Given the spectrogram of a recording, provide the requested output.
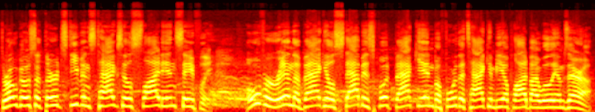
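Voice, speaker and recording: A man's voice: extremely high pitch, fairly even intonation, moderate pace, fairly bright tone. A young man doing live radio baseball play-by-play, with vivid descriptive calls that rise with the action. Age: young adult. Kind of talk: live radio sports commentary. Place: outdoors at a ballpark.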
